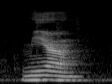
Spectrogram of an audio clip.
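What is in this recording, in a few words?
Santali female day before yesterday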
